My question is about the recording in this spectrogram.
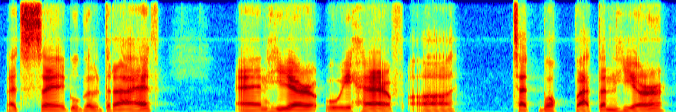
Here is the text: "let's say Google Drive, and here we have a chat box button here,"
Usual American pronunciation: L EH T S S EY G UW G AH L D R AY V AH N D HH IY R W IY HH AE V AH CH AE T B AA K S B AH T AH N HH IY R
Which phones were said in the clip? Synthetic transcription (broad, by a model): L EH T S S EY G UW G AH L D R AY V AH N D HH IY R W IY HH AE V AH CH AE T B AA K B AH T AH N HH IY R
